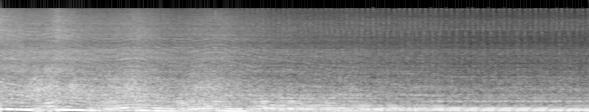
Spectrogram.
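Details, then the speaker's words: Flat white Cappuccino that sat for years on a farm, first run after refitting the transmission with a new clutch kit and machined flywheel: uneven, lumpy idle with irregular revs that never settles; runs rough, cause not yet pinned down. "Well, it kind of runs."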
